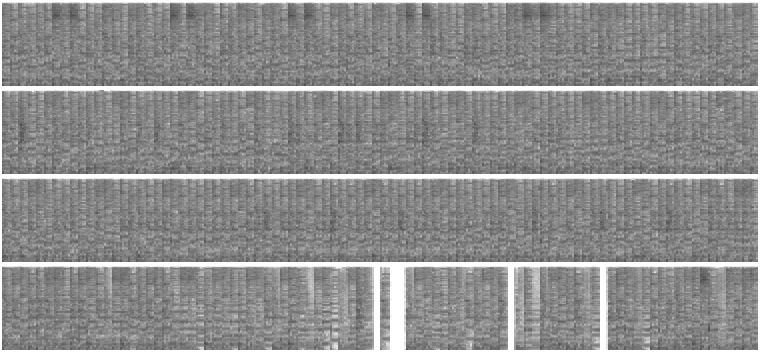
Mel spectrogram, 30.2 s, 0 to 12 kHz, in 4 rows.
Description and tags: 8Bit Orgasmic Kit 2
8bit, arp, synth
